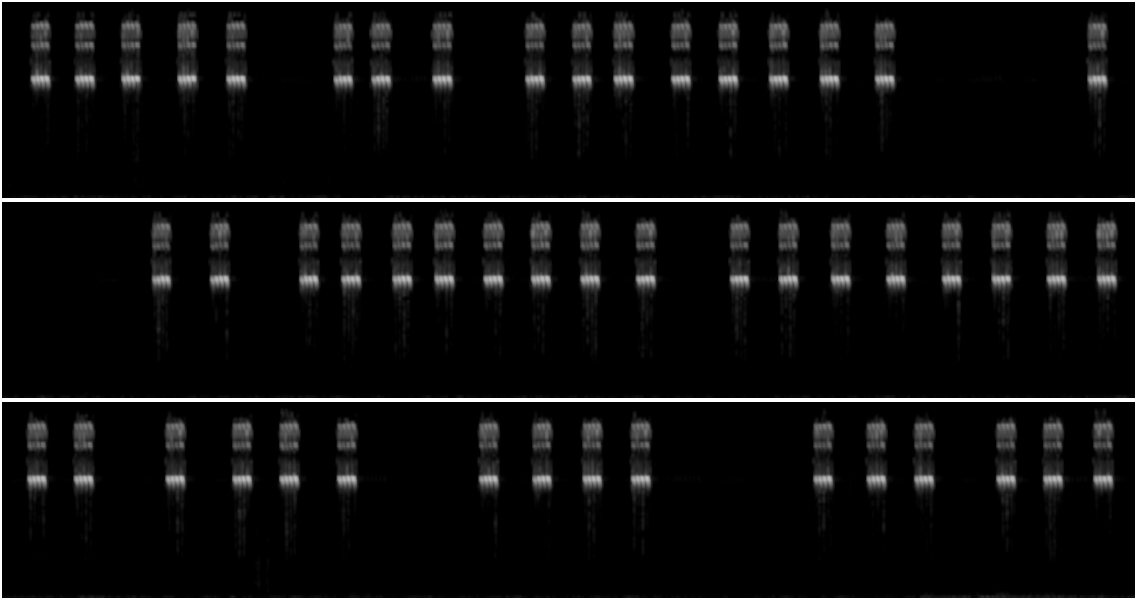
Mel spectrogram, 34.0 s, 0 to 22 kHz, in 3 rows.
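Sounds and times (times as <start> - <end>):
cricket chirping: 0.3 - 2.5, 3.3 - 4.6, 5.2 - 9.0, 9.6 - 11.2, 12.3 - 13.7, 14.3 - 18.0, 18.6 - 23.6, 24.3 - 26.6, 27.4 - 30.1, 30.8 - 33.9.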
